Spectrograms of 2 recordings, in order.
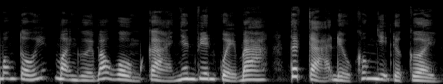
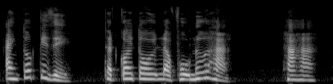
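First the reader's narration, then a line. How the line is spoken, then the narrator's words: Angry loud shout. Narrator (Vietnamese): Tào Anh Kiệt tức giận kêu to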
